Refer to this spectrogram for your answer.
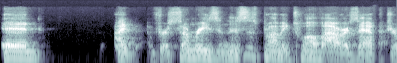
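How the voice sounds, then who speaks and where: The man talks at a moderate pace. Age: 40s. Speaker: former MMA fighter. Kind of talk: interview storytelling. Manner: casual, hesitant with many fillers.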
